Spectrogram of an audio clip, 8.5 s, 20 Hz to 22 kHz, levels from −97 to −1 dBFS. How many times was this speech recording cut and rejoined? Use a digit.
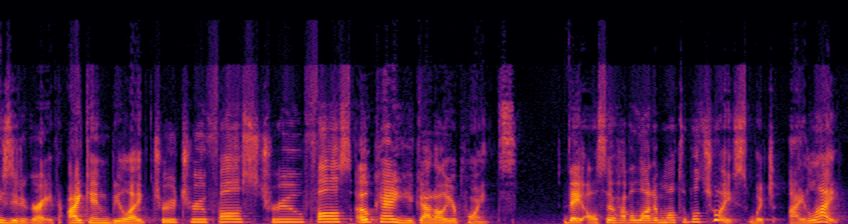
1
